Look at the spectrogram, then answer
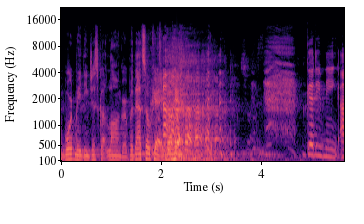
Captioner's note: laughing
